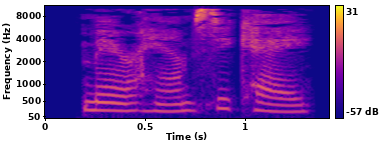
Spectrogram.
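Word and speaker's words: Marek Hamšík: Mark Hamsik, Slovak pronunciation, Mayor Hamsik, born July 27, 1987, is a Slovak professional footballer who plays as a midfielder for Super League club Trabzonspor.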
